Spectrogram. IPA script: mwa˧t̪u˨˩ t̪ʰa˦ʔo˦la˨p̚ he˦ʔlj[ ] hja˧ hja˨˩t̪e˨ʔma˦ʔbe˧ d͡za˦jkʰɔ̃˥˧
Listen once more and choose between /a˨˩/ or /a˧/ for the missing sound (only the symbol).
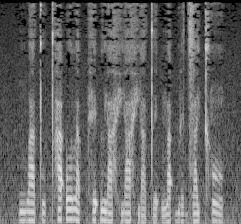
a˧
